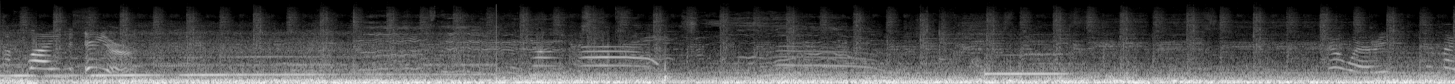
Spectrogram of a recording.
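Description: An airliner accelerates along the runway for a New York flight, heard from inside the cabin as a loud, steady engine roar and rumble that continues throughout, with tonal whines rising and falling over it.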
